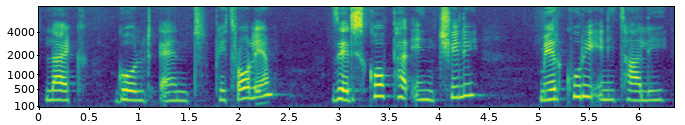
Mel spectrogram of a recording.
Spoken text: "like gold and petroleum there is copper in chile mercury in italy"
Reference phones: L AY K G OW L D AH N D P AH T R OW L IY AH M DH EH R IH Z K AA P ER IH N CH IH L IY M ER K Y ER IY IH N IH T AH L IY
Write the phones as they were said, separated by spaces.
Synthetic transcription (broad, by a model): L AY K G OW L D AH N D P AH T R OW L IY AH M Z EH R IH S K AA P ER IH N CH IH L IY M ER K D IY IH N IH T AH L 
